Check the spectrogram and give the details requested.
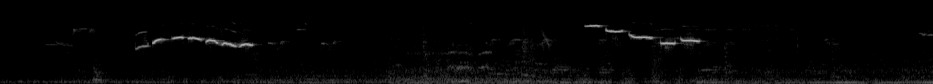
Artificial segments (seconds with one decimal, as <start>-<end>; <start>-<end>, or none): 1.9-4.0; 5.8-7.8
